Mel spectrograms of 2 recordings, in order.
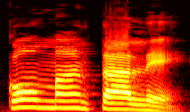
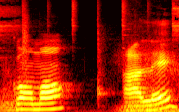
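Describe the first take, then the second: First: A t sound links comment to aller. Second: The final t of comment is silent. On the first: "Like the sound attaches itself to the next word" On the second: "Comment by itself is comment"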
